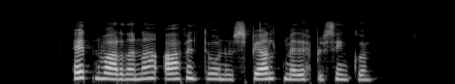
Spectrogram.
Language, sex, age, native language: Icelandic, female, 40-49, Icelandic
